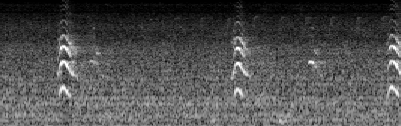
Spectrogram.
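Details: A cheetah mother calls her cubs frantically in the bush, giving sharp, bird-like chirps repeated every second or two.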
